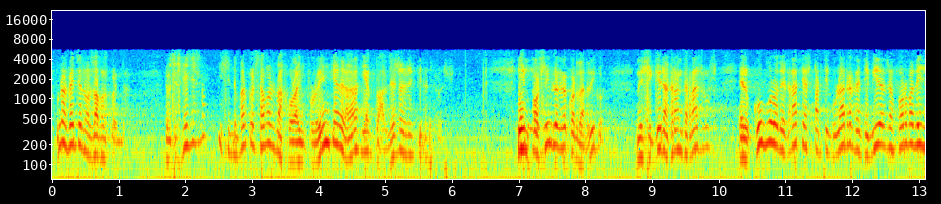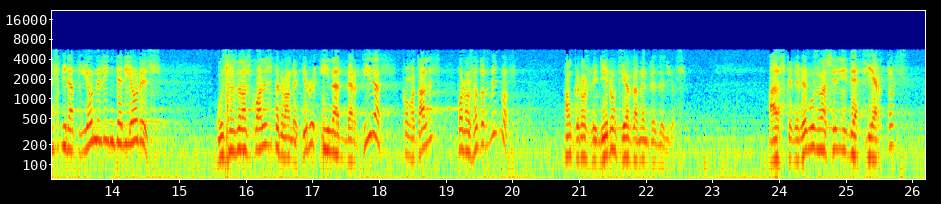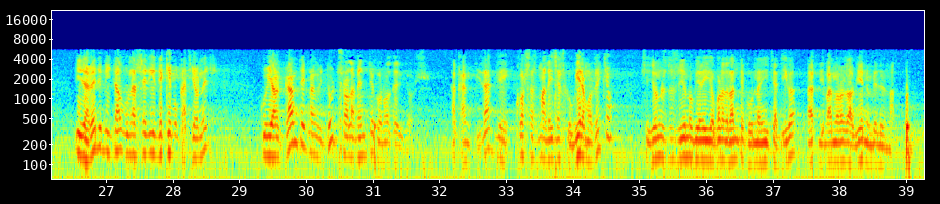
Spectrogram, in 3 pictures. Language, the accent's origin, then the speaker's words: Spanish; Valencian Community, Spain; Y me fui a Valencia, que era la capital de mi reino, yo soy valenciano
